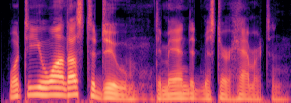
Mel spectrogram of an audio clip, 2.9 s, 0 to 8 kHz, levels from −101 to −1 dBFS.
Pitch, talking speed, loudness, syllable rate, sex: 100 Hz, 205 wpm, -20 LUFS, 5.4 syllables/s, male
